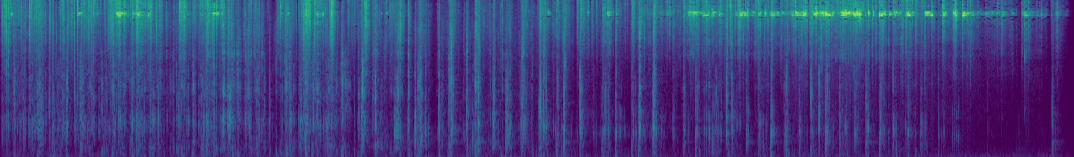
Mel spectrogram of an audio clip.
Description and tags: dog chain on leather boots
